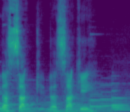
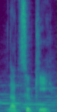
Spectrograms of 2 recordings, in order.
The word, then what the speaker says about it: Natsuki: Did I keep saying Natsaki? Sorry. I guess that's the Afrikaner in me. Natsuki.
